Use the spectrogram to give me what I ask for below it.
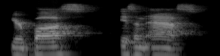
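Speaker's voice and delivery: ordinary delivery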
